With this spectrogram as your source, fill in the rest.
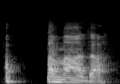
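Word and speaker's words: appamāda: is a praada now you can't begin a word with a double p but as soon as the vowel comes in front of it you're allowed to again that is why pramada becomes pada in parley but becomes a pamada in in in Pali.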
